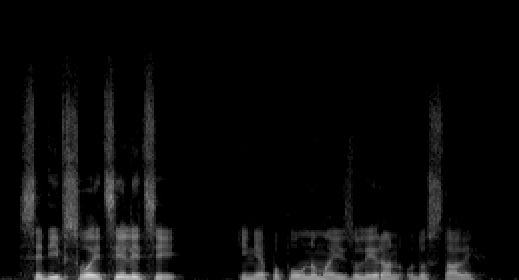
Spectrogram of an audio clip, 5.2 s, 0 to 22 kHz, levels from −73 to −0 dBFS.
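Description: A digital gain stage most likely stepped from one value to another between consecutive samples at 1.62 s, with no ramp to ease the change, and it stays at the new setting through the end of the clip. This sudden gain jump drops the speech by about 6 dB, roughly halving the signal level, and the background noise falls by the same amount at the same instant, so the whole recording abruptly sounds quieter rather than the talker simply speaking more softly.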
